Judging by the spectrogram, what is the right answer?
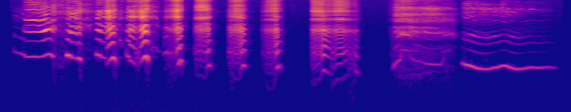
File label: sad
